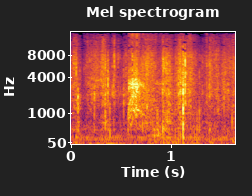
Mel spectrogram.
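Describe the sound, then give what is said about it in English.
Crinkling and crackling of a crumpled piece of paper being unfolded, a run of dry, irregular rustles with a couple of sharper crackles standing out at moderate loudness. “I think I got it crunkled up in this piece of paper.”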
